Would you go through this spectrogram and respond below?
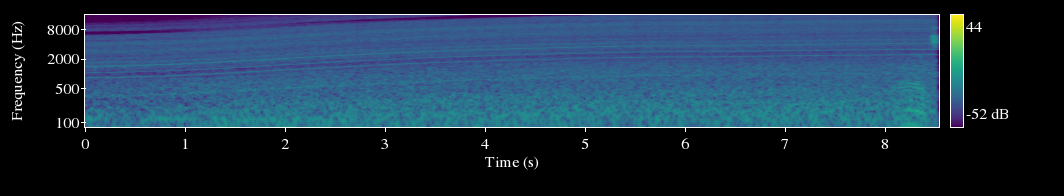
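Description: Rocket engine in Kerbal Space Program throttling up for liftoff, a steady loud roar with rising whine tones climbing gradually throughout, continuous and close.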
